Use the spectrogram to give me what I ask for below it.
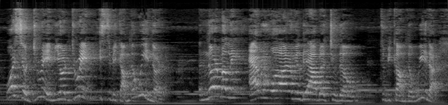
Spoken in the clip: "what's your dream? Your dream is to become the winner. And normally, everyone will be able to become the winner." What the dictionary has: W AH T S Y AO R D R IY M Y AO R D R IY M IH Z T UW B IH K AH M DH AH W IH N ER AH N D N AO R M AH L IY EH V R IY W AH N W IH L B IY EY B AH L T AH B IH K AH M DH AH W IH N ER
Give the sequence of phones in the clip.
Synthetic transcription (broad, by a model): W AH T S Y AO R D R IY M Y AO R D R IY M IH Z T UW B IH K AH M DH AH W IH N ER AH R N AO R M AH L IY EH V R IY W AH N W IH L B IY EY B AH L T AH B IH K AH M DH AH W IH N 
